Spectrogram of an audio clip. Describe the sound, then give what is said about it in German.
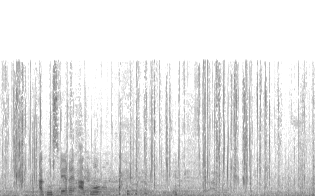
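A plastic packet of Spekulatius cookies is opened at an outdoor café on a cold September day, crinkling and rustling in dense, crackly bursts throughout, while a person speaks briefly over the first couple of seconds. “Öffnen wir mal. Ja, ein bisschen knusper, knistern.”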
